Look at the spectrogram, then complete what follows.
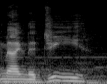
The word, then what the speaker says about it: Magna Ge: Secondly, though, I've always said Magna G, and some evidence for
